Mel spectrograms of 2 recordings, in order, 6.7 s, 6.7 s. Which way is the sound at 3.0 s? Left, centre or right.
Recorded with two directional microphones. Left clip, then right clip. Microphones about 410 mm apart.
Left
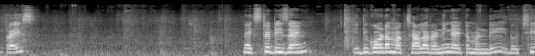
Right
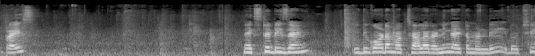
Left.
